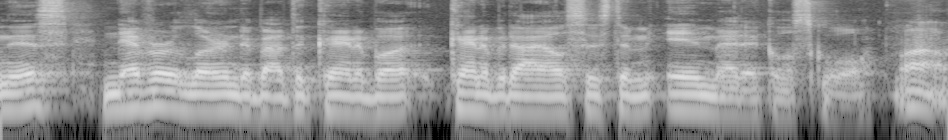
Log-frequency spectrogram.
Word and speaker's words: cannabidiol: So basically, cannabidiol is how you say it.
